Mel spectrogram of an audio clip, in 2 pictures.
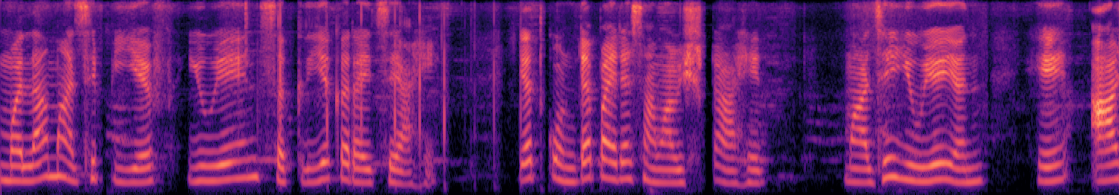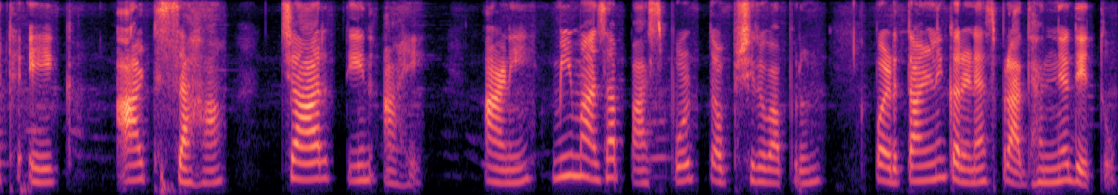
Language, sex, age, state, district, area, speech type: Marathi, female, 18-30, Maharashtra, Palghar, rural, read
